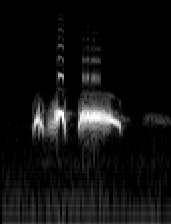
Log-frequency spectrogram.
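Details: Spotted dove with a 'giọng đồng thổ' voice style, cooing steadily and evenly: a short rising-falling note, then a longer, fuller low coo that trails off, against a silent background.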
